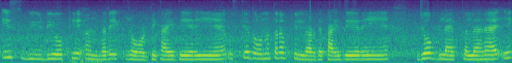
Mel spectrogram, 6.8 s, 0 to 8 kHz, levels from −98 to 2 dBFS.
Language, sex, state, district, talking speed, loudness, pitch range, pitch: Hindi, female, Bihar, Madhepura, 185 wpm, -16 LUFS, 190-225 Hz, 200 Hz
